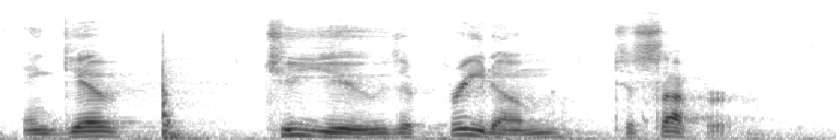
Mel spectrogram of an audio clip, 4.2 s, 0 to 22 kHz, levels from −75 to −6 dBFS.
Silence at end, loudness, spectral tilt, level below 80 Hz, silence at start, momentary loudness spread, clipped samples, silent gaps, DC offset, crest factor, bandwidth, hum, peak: 0.35 s; -29 LUFS; -5.5 dB/octave; -50 dBFS; 0.1 s; 14 LU; under 0.1%; none; under 0.1%; 18 dB; 15.5 kHz; none; -10 dBFS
